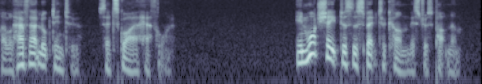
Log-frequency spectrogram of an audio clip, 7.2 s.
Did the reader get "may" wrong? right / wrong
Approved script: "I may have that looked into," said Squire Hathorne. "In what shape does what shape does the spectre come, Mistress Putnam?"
wrong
